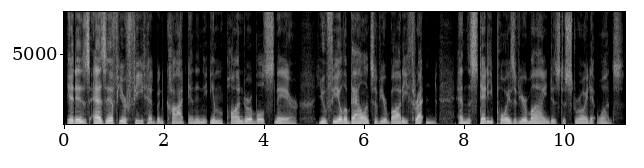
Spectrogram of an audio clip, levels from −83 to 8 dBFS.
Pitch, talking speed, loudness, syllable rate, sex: 125 Hz, 170 wpm, -19 LUFS, 4.4 syllables/s, male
